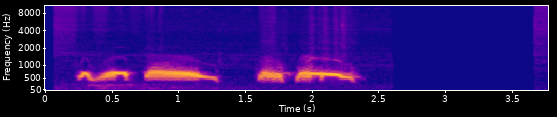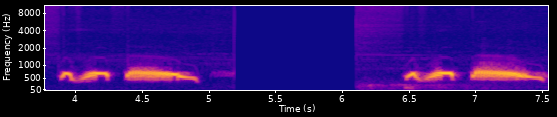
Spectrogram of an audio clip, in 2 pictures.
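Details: Spotted dove giving loud lure calls in the thúc gù style to draw other doves: paired hoarse coo phrases, a short rising note then a longer falling one, repeated in three bursts with pauses and soft low rumbles between.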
